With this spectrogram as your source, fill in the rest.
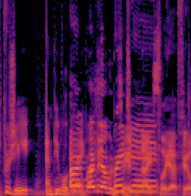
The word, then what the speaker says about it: Brigitte: so my name is brigitte the name is french yeah i have french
